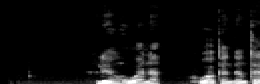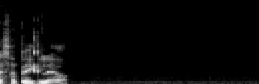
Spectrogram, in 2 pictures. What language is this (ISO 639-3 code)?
tha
